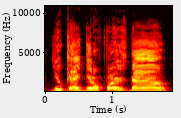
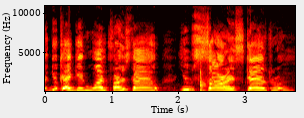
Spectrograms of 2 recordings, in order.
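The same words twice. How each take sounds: First: Loud, slow, higher incredulous yell; angry shout. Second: Loud, higher furious yell, slowing on the insult; angry shout. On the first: Fan yelling at quarterback, loud higher outraged shout. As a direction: bellow it at the quarterback in disbelief. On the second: Fan yelling at quarterback over his misses, furious loud shout. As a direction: hurl the insult at him, slow and loud. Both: Real, not acted.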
